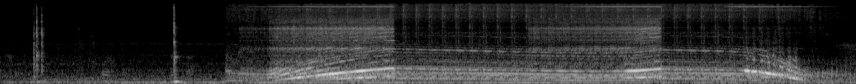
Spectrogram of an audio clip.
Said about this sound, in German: Jetzt wird High Voltage eingeschaltet. Das macht so ein schönes Geräusch. Da hört man unsere Schütze durchschalten. Das gehört man da unten schön.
